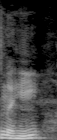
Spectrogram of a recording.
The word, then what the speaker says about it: know: I don't नो, I miss मैं, don't miss नहीं, नो अब यहाँ पे के साइलेंट होता है, ठीक है, जैसे नो पढ़ते हैं।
